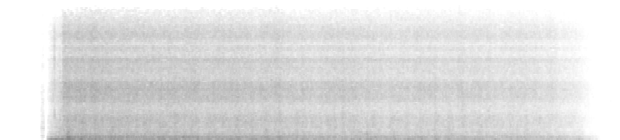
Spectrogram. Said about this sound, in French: Ils virent ainsi passer devant eux cette chose immense, pleine de fumée et frappant l'eau, qu'est un bateau à aubes qui naviguait pour la première fois sur ce fleuve. Le bateau à vapeur passa, s'éloigna et disparut.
